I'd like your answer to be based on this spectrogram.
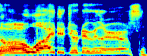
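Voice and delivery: very high, squeaky, slow, creaky, silly complaining voice. Retelling how the stomach feels after the meal: put-on butthole voice. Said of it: "your butthole's voice again?".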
